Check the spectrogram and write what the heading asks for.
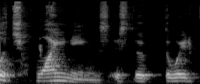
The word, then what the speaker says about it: Twinings: I think they call it Twinings is the way to Yeah. pronounce it. Look, right, Twinings.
